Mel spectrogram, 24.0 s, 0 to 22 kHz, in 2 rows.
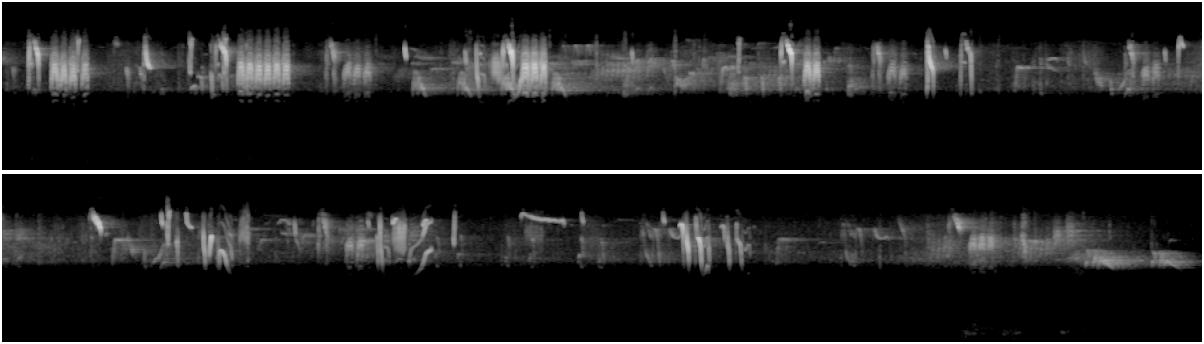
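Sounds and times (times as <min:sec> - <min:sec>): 
marsh tit Poecile palustris calls: 0:00.2 - 0:12.1, 0:12.9 - 0:16.6, 0:18.5 - 0:19.5.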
